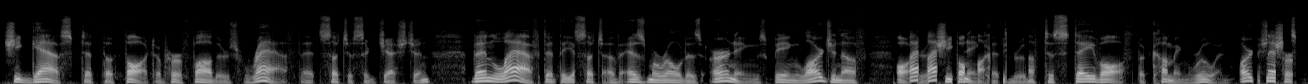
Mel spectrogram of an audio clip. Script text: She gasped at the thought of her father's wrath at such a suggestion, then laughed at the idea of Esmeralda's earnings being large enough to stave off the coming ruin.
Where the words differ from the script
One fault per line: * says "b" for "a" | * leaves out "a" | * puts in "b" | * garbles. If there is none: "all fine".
* says "such" for "idea"
* garbles
* garbles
